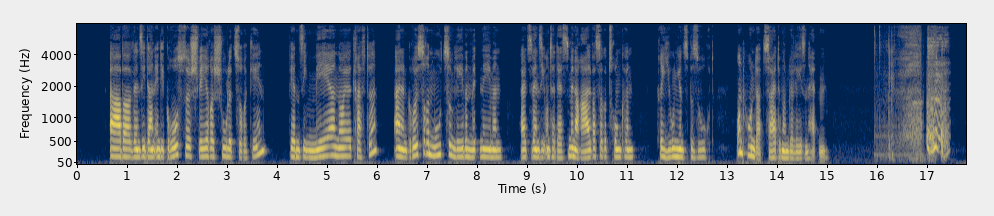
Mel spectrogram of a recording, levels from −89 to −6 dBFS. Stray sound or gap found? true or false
true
